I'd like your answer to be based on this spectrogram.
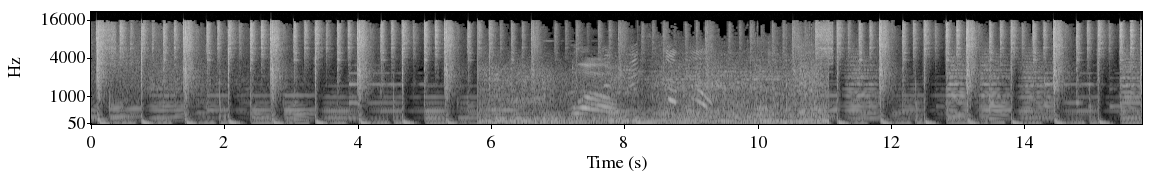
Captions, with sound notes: (engines rumbling) Whoa! - So cool! (upbeat electronic music)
